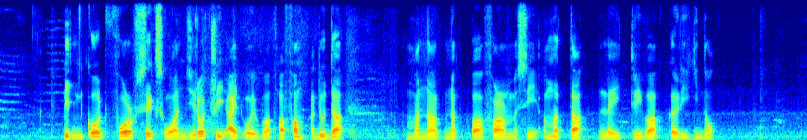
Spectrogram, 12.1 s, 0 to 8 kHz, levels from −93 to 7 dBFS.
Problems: constant background noise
